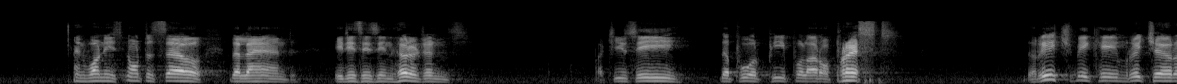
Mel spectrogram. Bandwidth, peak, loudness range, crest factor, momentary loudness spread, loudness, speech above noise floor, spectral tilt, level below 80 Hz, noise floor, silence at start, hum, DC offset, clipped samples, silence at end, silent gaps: 8 kHz; -2 dBFS; 6 LU; 24 dB; 17 LU; -25 LUFS; 37 dB; -4 dB/octave; -68 dBFS; -63 dBFS; 0.75 s; none; under 0.1%; under 0.1%; 0 s; none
